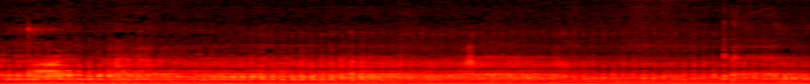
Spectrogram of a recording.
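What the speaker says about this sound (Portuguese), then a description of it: "Olha o helicóptero." A helicopter in an augmented reality game on a PS Vita gives a steady, droning rotor-and-engine hum that stays level and continuous throughout, with no speech over it.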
